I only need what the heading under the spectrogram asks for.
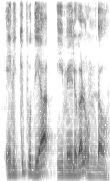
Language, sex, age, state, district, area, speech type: Malayalam, male, 30-45, Kerala, Wayanad, rural, read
